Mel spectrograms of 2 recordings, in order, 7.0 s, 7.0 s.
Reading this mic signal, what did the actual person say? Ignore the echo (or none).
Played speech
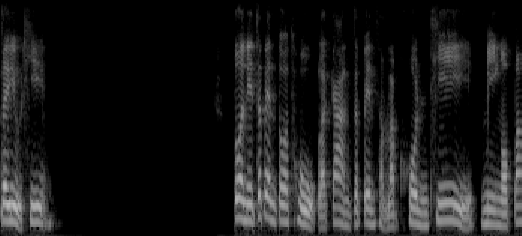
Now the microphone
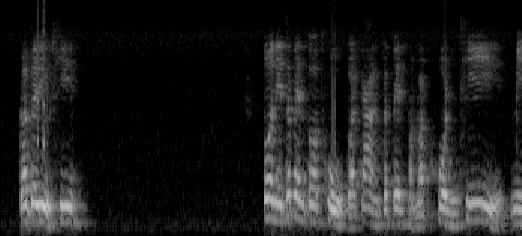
none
